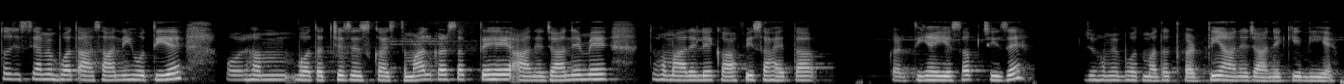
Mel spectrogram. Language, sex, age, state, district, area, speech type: Hindi, female, 45-60, Madhya Pradesh, Bhopal, urban, spontaneous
